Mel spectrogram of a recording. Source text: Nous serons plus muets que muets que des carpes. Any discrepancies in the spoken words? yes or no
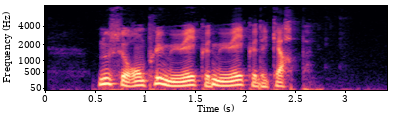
no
